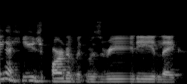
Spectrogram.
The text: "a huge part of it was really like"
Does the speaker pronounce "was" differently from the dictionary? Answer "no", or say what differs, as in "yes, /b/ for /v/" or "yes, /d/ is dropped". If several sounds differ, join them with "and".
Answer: no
